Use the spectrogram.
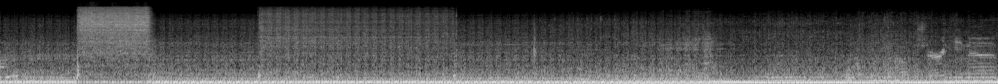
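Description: A 1964 Chevrolet C-10 pickup's inline-six engine, fitted with FiTech 30003 fuel injection, runs as a low, droning tone while the truck drives. Short hissing bursts and other noises cut in, and voices are heard.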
